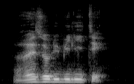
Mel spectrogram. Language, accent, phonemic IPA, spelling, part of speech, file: French, France, /ʁe.zɔ.ly.bi.li.te/, résolubilité, noun, LL-Q150 (fra)-résolubilité.wav
- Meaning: resolubility, resolvability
